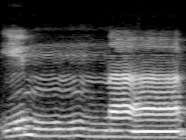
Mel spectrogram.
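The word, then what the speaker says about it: إِنَّ: Itu karena bertasydid dia ditekan dan dibaca dengan berdengung ya. Seperti kita baca yang surat pertama tadi, inna berdengung ya.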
